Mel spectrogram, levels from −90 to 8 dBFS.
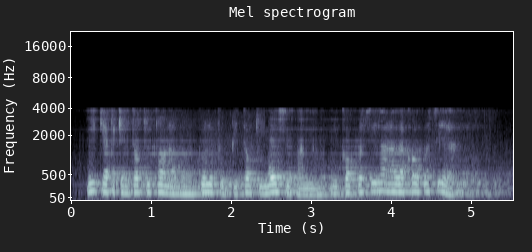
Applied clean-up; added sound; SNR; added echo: neural separator model SepFormer DNS4.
